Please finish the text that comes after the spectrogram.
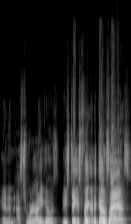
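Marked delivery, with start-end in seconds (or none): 1.2-2.6 loud, high, incredulous holler; hammed-up shouting across a distance; retold shouted question. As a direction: imitate a dad yelling his question uphill. Dad's shouted question, acted out.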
